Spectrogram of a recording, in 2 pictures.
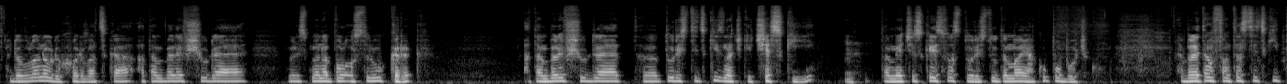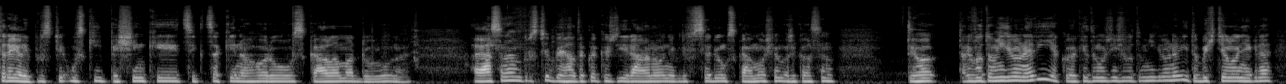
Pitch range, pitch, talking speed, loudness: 135-155 Hz, 145 Hz, 185 wpm, -23 LUFS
